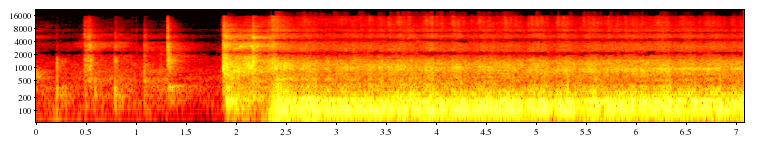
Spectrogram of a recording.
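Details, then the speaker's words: Carbureted 6.0 LS V8 with mechanical fuel pump and distributor, heavier pistons, solidly mounted to frame, first run after machine work: starter clicks, then catches and settles to a steady, even low rumble, no vibration; normal cold start and idle. "i haven't noticed any vibration with the pistons being a little heavier so that's a plus"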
